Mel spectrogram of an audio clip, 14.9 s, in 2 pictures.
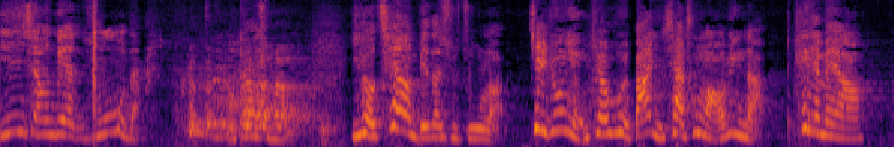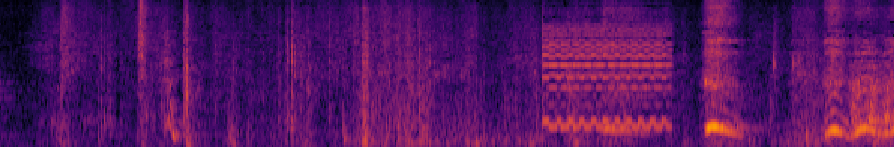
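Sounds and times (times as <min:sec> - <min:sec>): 
speech: 0:00.0 - 0:07.3
laughter: 0:01.5 - 0:02.7, 0:14.3 - 0:14.8
shuffling and footstep-like knocks: 0:07.7 - 0:14.3
telephone ringing: 0:12.0 - 0:13.2
sharp high vocal gasps or cries: 0:13.3 - 0:14.8.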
